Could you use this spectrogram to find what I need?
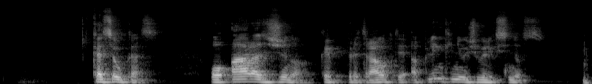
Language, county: Lithuanian, Kaunas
